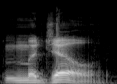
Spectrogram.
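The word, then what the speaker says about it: Ma'jel: Well, it's Majel, but it's spelled Majel with an apostrophe.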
